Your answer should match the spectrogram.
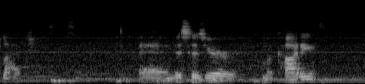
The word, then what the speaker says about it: mecate: And this is your mecate. It's a twisted horsehair rope. A lot of people up here, they call this a McCarty instead of a mecate.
